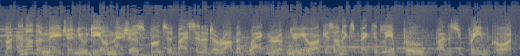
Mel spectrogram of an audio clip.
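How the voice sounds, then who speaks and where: A man's voice: fairly low pitch, big pitch swings, brisk, low-quality recording. A man with an American accent reads scripted documentary narration in a dramatic, emphatic newsreel style. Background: background music.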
